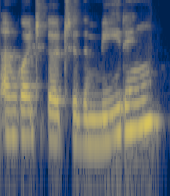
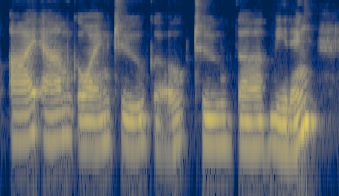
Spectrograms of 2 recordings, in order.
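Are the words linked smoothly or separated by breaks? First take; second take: linked; separated. First: The words are linked smoothly, with stress near the end. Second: Each word is separated, with every sound pronounced. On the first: The speaker calls it right. "I would be linking and connecting" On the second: The speaker calls it wrong. "If I break between every word, read it, and pronounce every sound"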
